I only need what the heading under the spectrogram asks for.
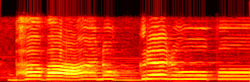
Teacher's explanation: ಭವಾನುಗ್ರ ರೂಪೋ ನು ಮೇಲೆ ಆಘಾತ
